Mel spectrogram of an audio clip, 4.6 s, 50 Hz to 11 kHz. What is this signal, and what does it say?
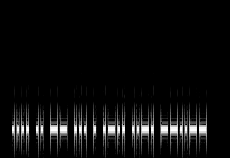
Morse code, heard as a keyed tone, about 25 wpm, 650 Hz. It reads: HIMSELF,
